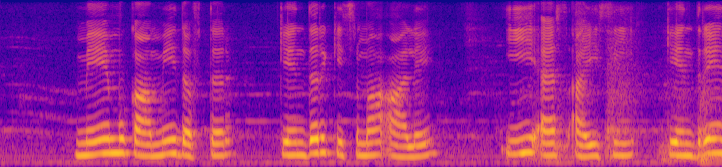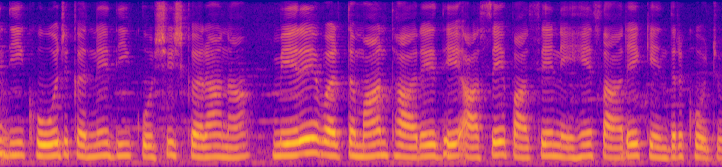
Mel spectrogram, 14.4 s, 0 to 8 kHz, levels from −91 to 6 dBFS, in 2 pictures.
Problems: background sounds at intervals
